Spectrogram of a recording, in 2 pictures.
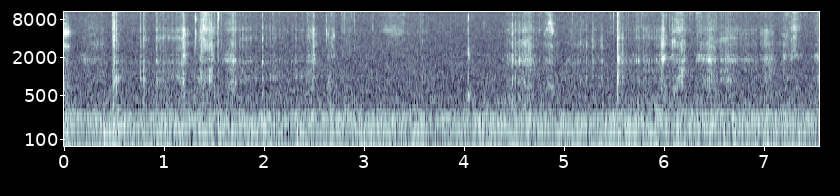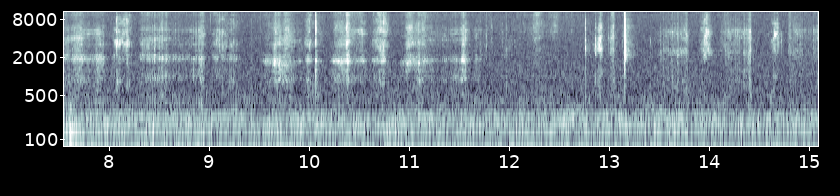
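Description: A solid, dry, bright green Fa bar soap is held in the hand and scraped and shaved with a small knife blade. Dry, crisp scraping and crunchy shaving sounds come in rapid short bursts with bright, high flecks, over a steady low hum throughout.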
